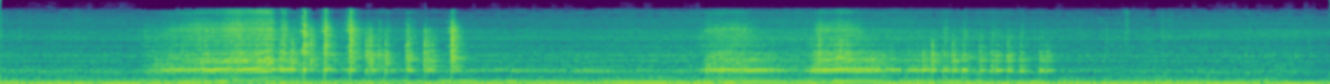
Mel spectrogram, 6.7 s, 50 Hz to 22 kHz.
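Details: 2015 Subaru WRX: engine note rises and falls with sharp little pops and crackles as revs drop off; normal overrun crackle.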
